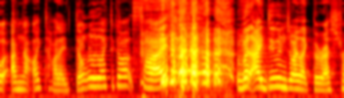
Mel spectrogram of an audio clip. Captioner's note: laughter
